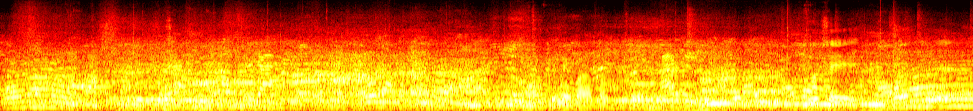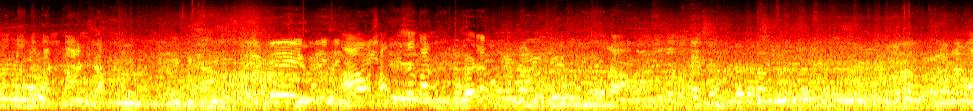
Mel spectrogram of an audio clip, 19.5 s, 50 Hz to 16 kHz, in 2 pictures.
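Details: Cattle at Pasar Sapi Wagenan, a cattle market in Pati, Indonesia, on 5 March 2019; many animals mooing in overlapping, arching low calls almost without pause, over a steady hubbub of people talking.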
